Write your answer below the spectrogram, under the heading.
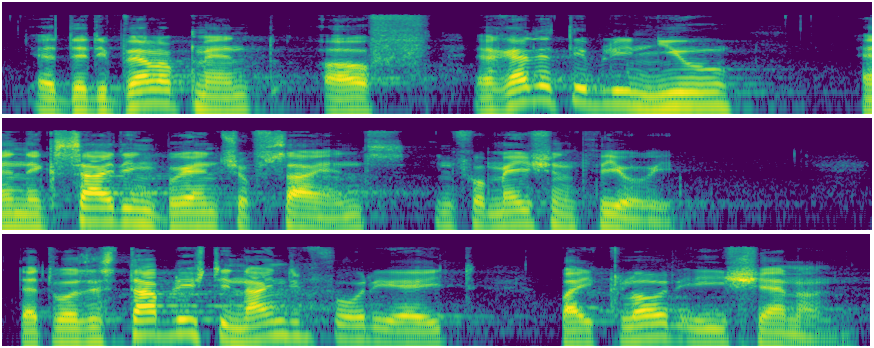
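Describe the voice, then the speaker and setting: A man with an Israeli accent speaks at a moderate pace with long, frequent pauses. His medium-pitched voice has lively intonation. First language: Hebrew. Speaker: award-winning scientist. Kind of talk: award acceptance speech. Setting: ceremony hall. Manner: formal.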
